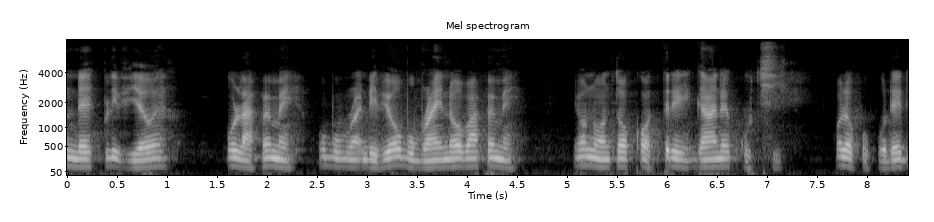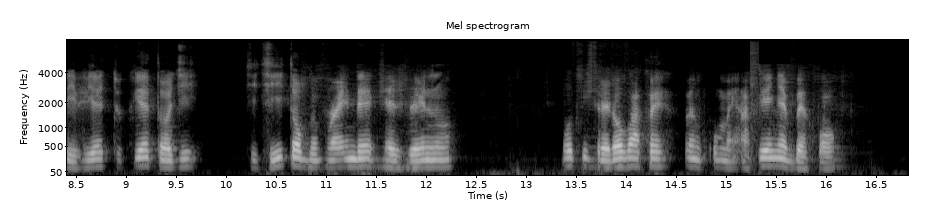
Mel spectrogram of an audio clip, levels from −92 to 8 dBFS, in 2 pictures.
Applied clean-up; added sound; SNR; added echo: neural mask model DeepFilterNet 3.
